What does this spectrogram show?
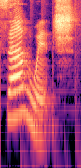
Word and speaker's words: sandwich: What letter is the silent letter there? Did you guess D? I had the most delicious sandwich last Wednesday when I was on a date with a handsome boy.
